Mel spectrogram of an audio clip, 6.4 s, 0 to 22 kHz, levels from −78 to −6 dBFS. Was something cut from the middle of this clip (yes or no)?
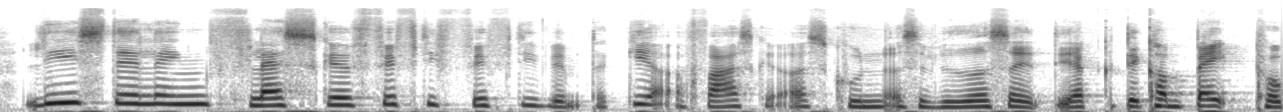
no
